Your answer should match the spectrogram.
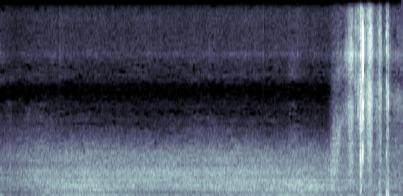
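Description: Steady low background rumble and hiss with a faint continuous hum, holding level throughout; a few faint higher rustles come in near the end.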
